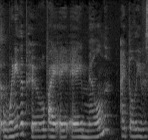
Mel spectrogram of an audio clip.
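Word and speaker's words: Milne: and it is Winnie the Pooh by AA mil I believe is how you pronounce his last name I've actually never read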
